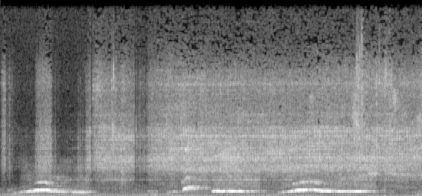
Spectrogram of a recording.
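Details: Scooby, a Pomeranian, answers a boy's voice with three sustained, wavering howls, each swelling upward then easing down and fading, separated by short gaps of near quiet.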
